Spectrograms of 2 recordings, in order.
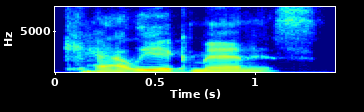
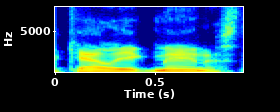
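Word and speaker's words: Kaliakmanis: And at quarterback, and I'm Kaliomankis, I'm never going to pronounce that totally right. – I got you. It's Kaliomankis. – Yeah, Kaliomankis. Thank you.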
